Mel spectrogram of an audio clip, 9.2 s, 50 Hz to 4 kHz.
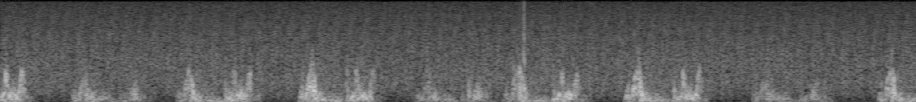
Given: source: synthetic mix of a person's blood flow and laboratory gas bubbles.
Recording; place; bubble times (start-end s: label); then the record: Doppler ultrasound of blood flow; precordium
4.65-4.72 s: bubbles
5.10-5.29 s: bubbles
From the record:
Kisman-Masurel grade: 111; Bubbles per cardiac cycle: 1 to 2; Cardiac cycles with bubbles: 1 to 10%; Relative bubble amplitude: barely perceptible (0.100 to 0.250); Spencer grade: 1 (occasional bubble signal discernible with the cardiac motion signal, with majority of cardiac periods free of bubbles); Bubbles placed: anywhere in the cardiac cycle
